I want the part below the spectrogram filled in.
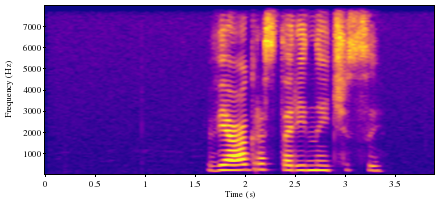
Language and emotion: Russian, neutral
